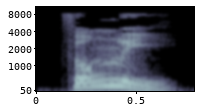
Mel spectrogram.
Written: 总理

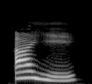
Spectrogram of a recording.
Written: 阿姨

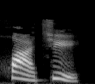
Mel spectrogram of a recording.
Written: 话剧

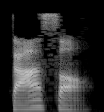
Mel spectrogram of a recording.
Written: 打扫

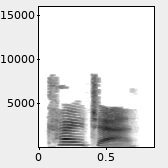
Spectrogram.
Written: 开展

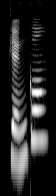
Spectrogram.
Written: 人工

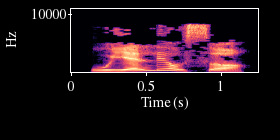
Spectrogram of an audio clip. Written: 五颜六色

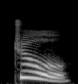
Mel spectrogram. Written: 祝

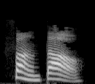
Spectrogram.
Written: 放到

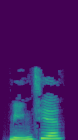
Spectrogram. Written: 民间

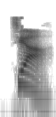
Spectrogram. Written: 架

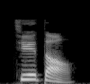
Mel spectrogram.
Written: 街道

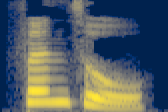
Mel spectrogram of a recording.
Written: 分组

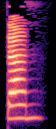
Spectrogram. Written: 单

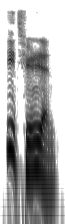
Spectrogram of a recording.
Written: 群

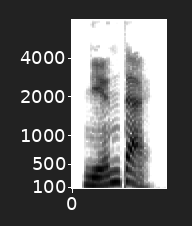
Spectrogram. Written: 年代

